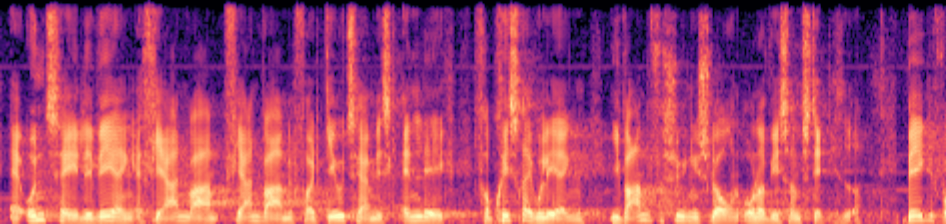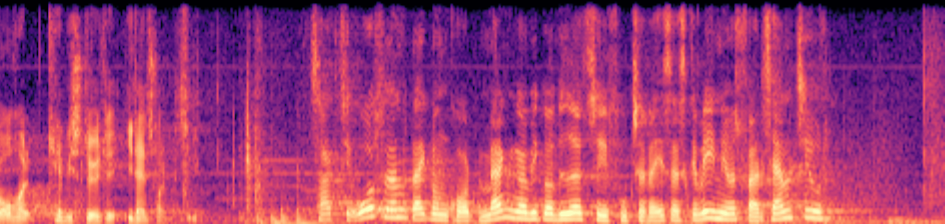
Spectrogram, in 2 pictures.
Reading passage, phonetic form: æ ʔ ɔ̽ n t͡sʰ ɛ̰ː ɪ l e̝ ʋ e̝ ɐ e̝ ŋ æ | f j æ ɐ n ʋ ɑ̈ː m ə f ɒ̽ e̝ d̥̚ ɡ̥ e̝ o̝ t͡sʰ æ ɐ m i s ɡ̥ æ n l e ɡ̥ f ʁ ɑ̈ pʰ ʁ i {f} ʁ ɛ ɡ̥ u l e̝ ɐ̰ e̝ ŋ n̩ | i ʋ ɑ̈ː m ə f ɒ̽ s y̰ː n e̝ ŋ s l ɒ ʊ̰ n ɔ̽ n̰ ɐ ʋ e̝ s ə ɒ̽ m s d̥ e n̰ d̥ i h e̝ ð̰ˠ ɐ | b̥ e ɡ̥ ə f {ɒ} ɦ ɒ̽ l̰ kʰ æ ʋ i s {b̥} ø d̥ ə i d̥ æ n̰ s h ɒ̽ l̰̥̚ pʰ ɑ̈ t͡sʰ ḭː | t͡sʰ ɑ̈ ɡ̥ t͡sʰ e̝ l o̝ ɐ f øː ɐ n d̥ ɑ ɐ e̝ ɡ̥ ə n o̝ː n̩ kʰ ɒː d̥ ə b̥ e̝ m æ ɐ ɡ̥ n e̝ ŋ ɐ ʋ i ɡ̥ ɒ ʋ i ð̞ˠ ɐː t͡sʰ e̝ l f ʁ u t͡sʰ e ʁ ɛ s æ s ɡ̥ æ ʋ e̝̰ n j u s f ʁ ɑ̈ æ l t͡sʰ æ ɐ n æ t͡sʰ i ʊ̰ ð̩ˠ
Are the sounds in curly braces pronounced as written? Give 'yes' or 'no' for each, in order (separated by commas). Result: no, no, no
